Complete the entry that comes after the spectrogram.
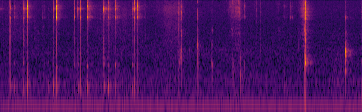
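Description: Long nails tap the glass sides and top of a large WoodWick candle in a blue glass jar, full of wax and held in the hands. A quick run of sharp, bright clicks clusters in the first three seconds, then fades to soft, sparse taps, with two louder clicks near the end. Each click dies away instantly over a steady low hum.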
